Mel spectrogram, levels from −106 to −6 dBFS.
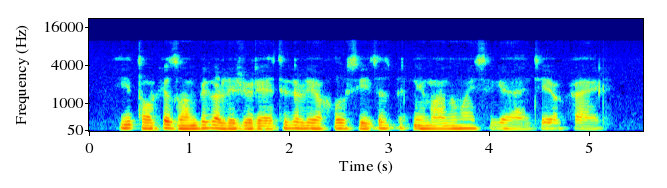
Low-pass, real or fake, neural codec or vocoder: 9.9 kHz; fake; vocoder, 22.05 kHz, 80 mel bands, WaveNeXt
